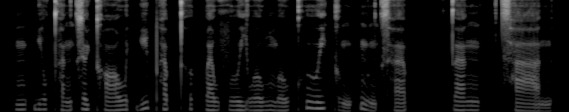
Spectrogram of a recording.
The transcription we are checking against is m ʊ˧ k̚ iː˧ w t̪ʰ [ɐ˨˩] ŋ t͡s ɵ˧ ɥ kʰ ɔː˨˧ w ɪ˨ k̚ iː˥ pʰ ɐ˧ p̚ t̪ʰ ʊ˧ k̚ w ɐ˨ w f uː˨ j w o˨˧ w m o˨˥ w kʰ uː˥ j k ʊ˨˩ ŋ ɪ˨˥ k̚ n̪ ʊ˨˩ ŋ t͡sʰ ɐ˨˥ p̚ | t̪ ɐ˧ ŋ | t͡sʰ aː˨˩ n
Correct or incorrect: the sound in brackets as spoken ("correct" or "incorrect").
incorrect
